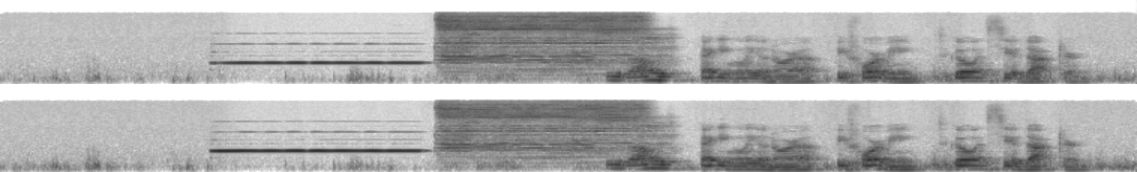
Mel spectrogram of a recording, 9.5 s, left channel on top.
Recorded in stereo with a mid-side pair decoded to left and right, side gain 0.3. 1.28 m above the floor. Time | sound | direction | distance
1.8 | a flute | 10° right | 1.6 m
3.6 | sawing | 40° left | 1.1 m
5.0 | a man speaking | 25° right | 1.5 m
